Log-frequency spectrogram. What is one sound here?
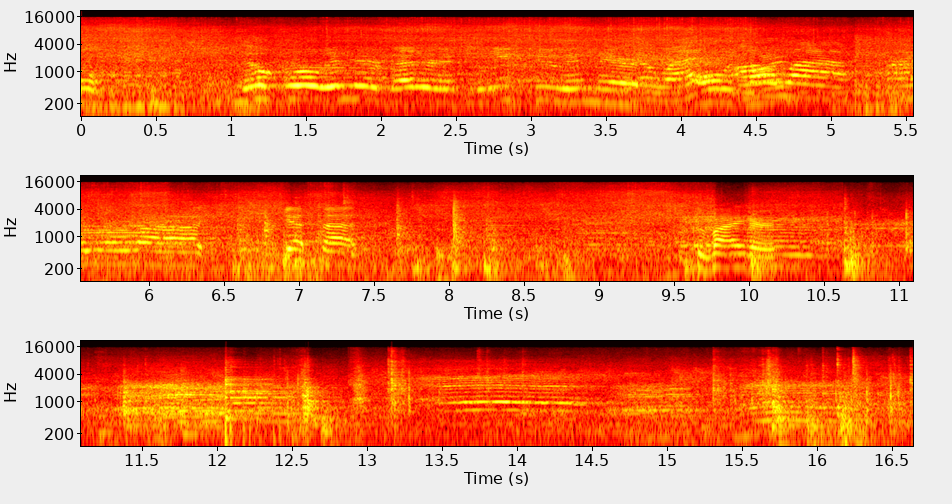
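Sheep bleat loudly and repeatedly nearby.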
